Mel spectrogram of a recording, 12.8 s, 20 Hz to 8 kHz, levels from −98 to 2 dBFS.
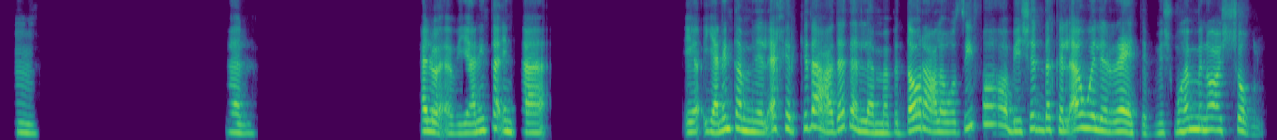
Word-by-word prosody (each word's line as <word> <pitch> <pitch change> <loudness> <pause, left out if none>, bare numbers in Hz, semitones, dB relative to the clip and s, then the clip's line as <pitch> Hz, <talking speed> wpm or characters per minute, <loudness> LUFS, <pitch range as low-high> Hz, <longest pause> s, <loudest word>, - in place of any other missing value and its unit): امم. 190 -3 -6 1.9
حلو. 190 -2 -4 1.7
حلو 225 -2 +5
أوي. 185 -2 -3
يعني 195 +4 0
أنتَ 245 - -6
أنتَ 215 -3 0 1.4
ي - - -4
يعني 215 +2 +2
أنتَ 280 +1 +2
من 230 -5 +3
الآخر 270 +5 0
كده 290 +6 0
عادةً 310 +3 +1
لمّا 200 -4 0
بتدوَّر 230 +9 +2
على 215 -5 +1
وظيفة، 340 - -3
بيشدك 250 +2 -2
الأول 275 +2 +3
الراتب 205 -6 +1
مش 195 +1 -9
مهم 245 +5 +2
نوع 255 0 +2
الشغل؟ 235 -10 -4
225 Hz, 115 wpm, -20 LUFS, 200-265 Hz, 1.9 s, حلو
